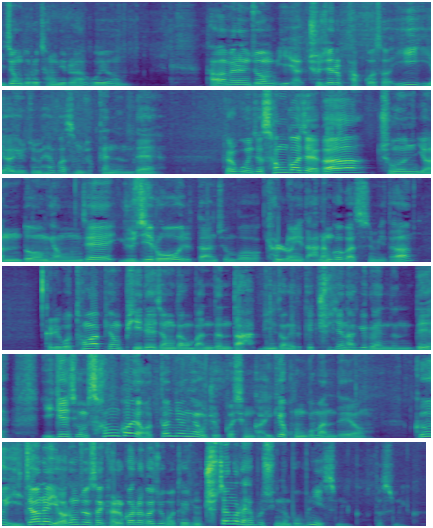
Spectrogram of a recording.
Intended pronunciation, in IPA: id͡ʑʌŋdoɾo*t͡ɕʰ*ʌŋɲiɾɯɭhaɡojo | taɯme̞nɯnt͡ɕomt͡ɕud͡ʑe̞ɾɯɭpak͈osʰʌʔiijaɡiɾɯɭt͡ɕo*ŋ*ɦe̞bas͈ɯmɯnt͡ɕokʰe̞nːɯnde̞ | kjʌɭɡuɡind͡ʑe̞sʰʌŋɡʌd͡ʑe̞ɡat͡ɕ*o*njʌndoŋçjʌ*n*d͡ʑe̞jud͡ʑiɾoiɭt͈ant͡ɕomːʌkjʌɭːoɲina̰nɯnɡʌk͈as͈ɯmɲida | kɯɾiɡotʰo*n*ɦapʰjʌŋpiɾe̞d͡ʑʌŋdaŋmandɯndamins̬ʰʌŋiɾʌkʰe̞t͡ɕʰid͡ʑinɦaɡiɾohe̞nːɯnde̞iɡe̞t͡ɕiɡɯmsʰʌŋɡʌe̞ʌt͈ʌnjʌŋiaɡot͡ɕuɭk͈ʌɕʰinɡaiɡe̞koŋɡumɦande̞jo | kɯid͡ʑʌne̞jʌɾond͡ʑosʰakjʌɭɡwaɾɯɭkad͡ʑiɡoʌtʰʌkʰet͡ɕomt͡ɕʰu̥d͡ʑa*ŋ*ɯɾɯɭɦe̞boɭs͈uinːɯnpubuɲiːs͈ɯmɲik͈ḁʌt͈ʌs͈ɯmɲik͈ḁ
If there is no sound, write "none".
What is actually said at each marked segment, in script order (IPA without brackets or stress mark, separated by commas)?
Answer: t͡ɕ, m, u, ŋ, ŋ, ŋ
